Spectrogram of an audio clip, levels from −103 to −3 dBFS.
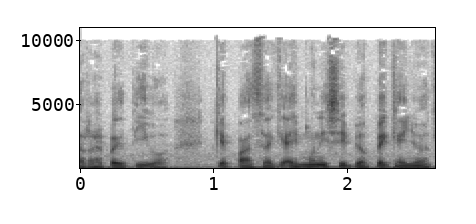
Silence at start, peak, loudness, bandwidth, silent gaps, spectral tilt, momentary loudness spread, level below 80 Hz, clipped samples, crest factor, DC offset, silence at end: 0 s; -8 dBFS; -25 LUFS; 11 kHz; none; -6 dB/octave; 9 LU; -44 dBFS; under 0.1%; 16 dB; under 0.1%; 0 s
